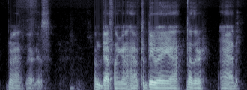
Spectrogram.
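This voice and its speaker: A man mumbles at a fairly quick pace in a very deep, low pitch. His intonation is monotone and flat. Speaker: podcaster. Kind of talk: solo livestream, editing while talking. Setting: livestream from home. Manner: mumbling; halting.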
